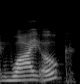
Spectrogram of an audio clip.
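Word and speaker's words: Wye Oak: All right, let's go to your fifth selection, and this is, I mean, am I saying it right? Why Oak? – Yes.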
